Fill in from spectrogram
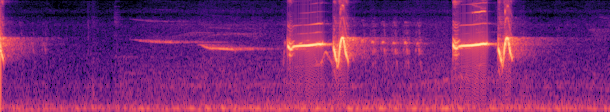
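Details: Prinia in lively song: a faint, thin descending whistle, then two loud, high bursts, each a clear whistled note followed by a harsh snapping click, spaced about a second apart.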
